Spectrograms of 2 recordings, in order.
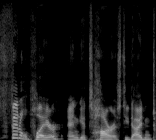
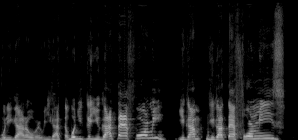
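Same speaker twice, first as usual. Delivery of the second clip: fast, cartoonish Chicago accent, laid on thick; 3 semitones higher than usual. Speaker demonstrates the way they say things, in a cartoonish chicago accent. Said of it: "cartoonish version of the Chicago accent".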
